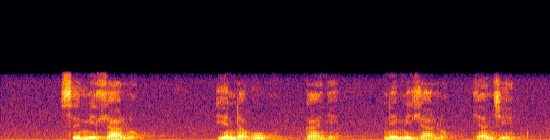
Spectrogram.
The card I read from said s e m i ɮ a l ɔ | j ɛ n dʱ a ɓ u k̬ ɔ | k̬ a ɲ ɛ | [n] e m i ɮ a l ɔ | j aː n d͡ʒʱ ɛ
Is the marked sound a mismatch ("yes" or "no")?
no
